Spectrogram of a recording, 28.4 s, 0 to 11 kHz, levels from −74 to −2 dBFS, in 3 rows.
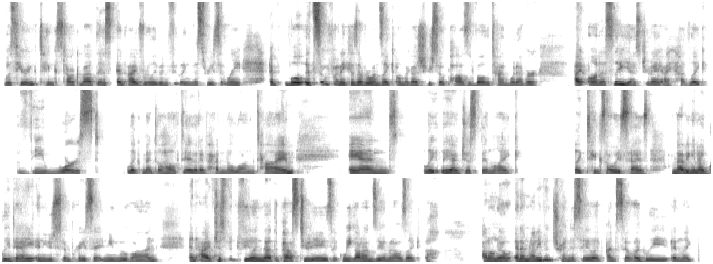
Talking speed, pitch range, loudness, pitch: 230 wpm, 195-220 Hz, -26 LUFS, 205 Hz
